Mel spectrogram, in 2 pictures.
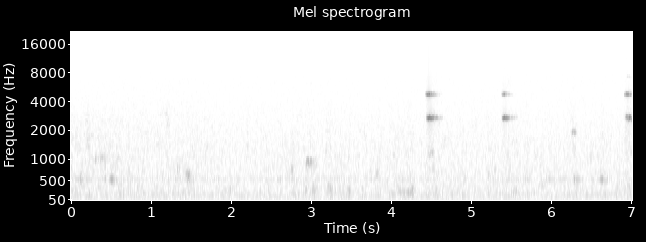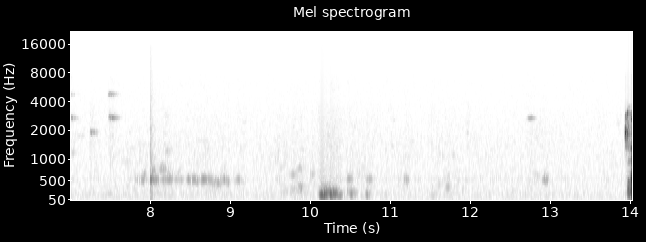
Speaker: you all didn't hear that that was my stomach growling so it's funny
